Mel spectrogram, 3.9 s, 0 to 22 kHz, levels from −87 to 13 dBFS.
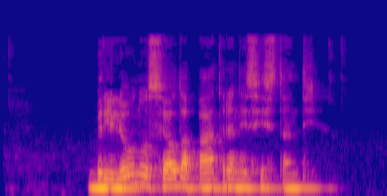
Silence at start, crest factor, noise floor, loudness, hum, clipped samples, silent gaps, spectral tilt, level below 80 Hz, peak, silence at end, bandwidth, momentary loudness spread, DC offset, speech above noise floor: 0.9 s; 16 dB; -67 dBFS; -19 LUFS; none; under 0.1%; none; -7.5 dB/octave; -54 dBFS; -4 dBFS; 0.65 s; 11.5 kHz; 10 LU; under 0.1%; 49 dB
